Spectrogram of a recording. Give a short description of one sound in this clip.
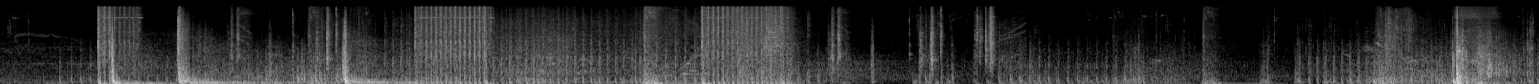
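Gunshots ring out in sharp, loud bursts.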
